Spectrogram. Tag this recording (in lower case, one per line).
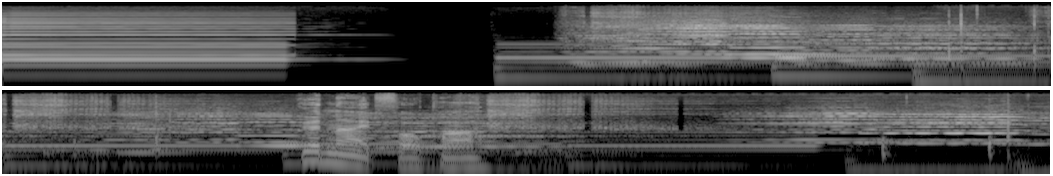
electronic music
music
